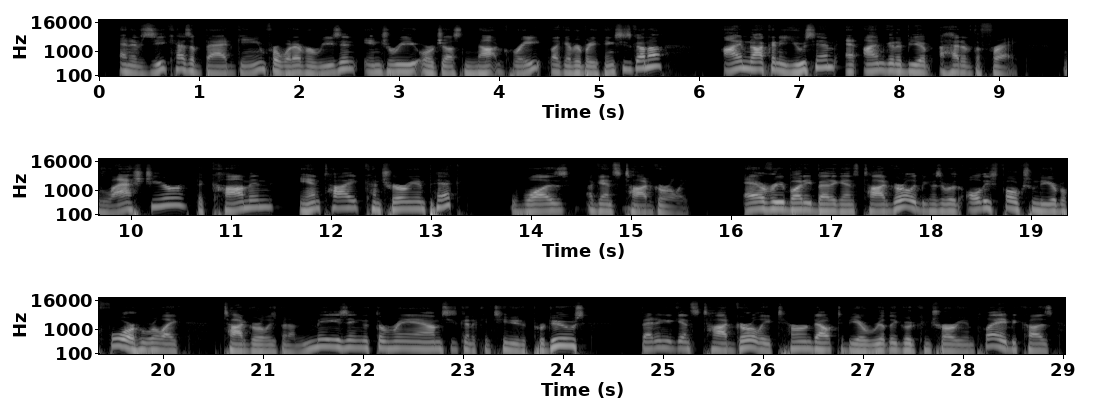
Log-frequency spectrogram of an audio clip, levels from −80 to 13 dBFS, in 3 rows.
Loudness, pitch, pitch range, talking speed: -32 LUFS, 140 Hz, 130-170 Hz, 180 wpm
